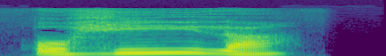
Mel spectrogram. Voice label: scream; gcompris-data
